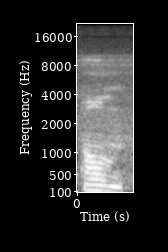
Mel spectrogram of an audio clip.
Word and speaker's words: Om: It has one syllable, which is Om, and there's one pitch.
